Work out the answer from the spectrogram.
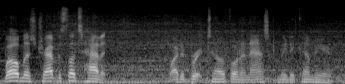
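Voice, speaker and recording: Actor as a gruff, impatient father in radio drama. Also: medium pitch, fast, noisy background, natural voice. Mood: impatient, surprised. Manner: blustering, brusque, interrogating. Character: gruff, impatient, demanding father of a grown son. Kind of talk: old-time radio drama acting.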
